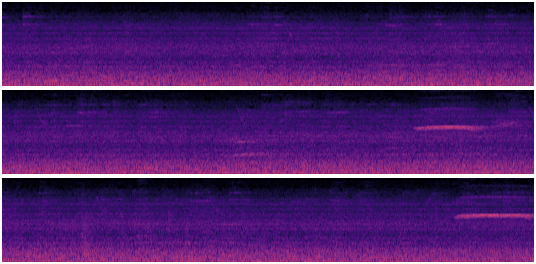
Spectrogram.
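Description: A freight train's covered goods wagons rolling past on the track: a steady low rumble and clatter of wheels. Two brief high-pitched wheel squeals come through, about halfway through and again near the end.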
